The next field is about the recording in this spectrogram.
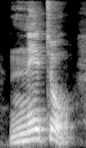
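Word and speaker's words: NATO: Example, मिसाल के तौर पर, नेटो इज an acronym for the north Atlantic treaty organization because we pronounce it एज one word.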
